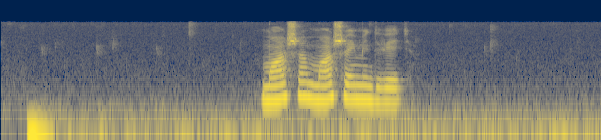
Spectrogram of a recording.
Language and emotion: Russian, neutral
